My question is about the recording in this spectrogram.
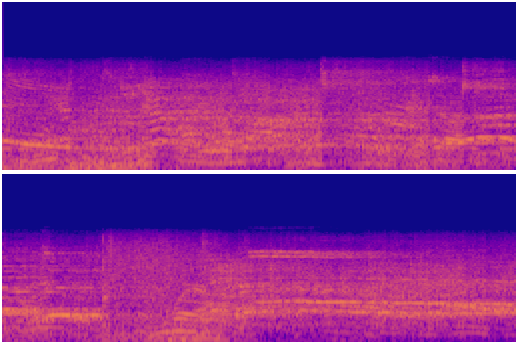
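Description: A volleyball being struck and bouncing on a gym's hardwood floor during a rally, with several players and spectators shouting and calling out over it.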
